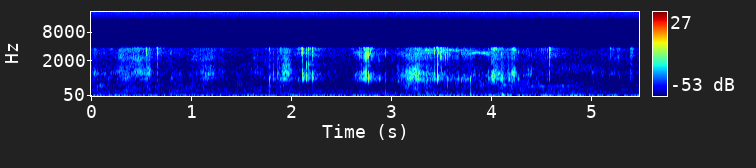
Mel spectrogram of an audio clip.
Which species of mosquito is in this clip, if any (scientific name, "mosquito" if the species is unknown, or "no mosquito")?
no mosquito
